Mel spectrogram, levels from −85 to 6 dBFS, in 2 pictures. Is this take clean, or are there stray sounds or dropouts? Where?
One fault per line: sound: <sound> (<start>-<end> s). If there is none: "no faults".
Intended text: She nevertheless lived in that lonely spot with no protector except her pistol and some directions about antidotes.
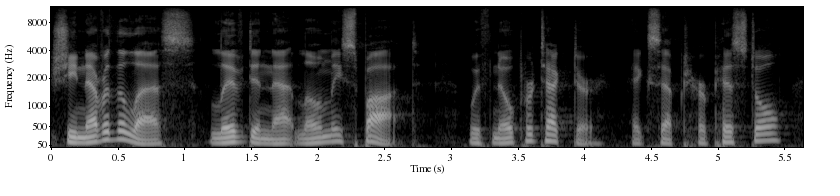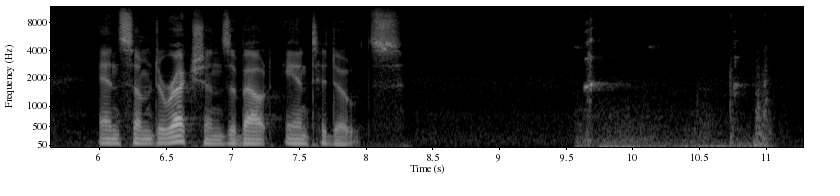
sound: squeak (9.6-11.1 s)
